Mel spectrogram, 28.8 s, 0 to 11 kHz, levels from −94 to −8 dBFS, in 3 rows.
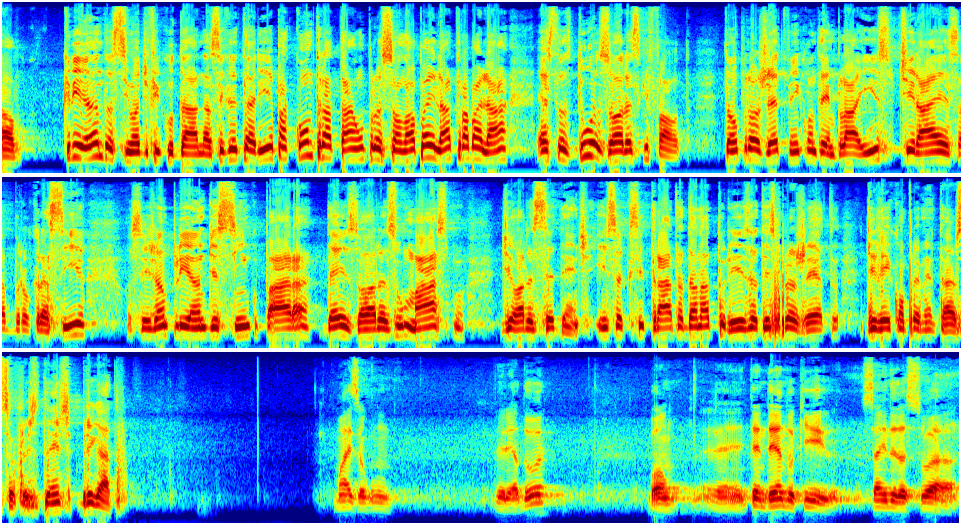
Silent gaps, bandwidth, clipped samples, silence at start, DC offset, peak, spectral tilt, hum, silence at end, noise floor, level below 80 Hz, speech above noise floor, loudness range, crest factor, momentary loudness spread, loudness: none; 11 kHz; 0.8%; 0 s; under 0.1%; 0 dBFS; -3 dB/octave; none; 0 s; -66 dBFS; -56 dBFS; 55 dB; 11 LU; 12 dB; 10 LU; -11 LUFS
